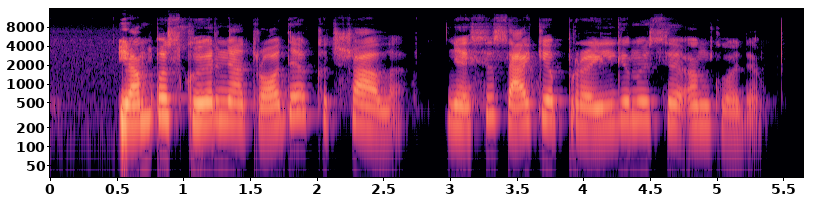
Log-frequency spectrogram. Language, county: Lithuanian, Vilnius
